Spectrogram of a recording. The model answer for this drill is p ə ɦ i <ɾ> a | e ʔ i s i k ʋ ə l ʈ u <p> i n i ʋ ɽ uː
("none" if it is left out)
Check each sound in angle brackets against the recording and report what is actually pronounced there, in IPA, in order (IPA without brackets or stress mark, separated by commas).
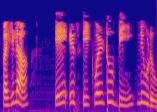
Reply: l, b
